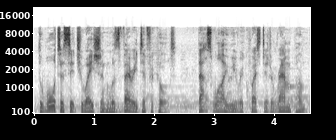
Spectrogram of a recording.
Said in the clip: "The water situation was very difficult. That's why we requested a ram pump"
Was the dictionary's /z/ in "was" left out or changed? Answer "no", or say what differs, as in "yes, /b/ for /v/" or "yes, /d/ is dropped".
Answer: no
